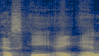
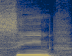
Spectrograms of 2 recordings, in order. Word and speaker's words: Sean: This guy, he spells his name S-E-A-N. He doesn't pronounce it Sean. He says Scene.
